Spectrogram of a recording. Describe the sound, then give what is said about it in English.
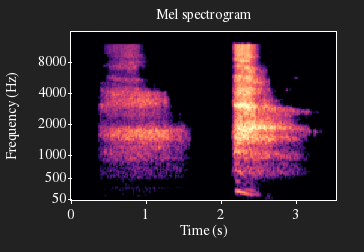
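A deep breath, taken as a calming pause: a long, soft, airy inhale, then a brief silence and a stronger, sigh-like exhale that tapers off, with no talk. “So let's just take a deep breath together.”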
